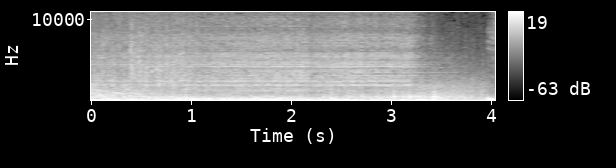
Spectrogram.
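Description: Loud, rumbling sound effect over background music, an audio-drama effect for dragons bursting up out of the ground.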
